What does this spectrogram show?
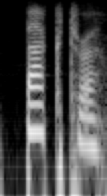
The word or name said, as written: Bactra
